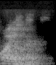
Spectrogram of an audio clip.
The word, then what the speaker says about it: Euler: I know it looks like Euler, but it's pronounced Euler.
